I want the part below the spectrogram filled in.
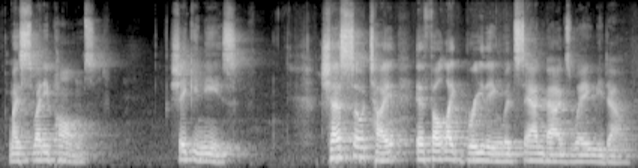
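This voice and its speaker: A man with a medium pitch and ordinary pitch variation talks at a very slow pace with long, frequent pauses, and audible room echo is present. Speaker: camp staff member. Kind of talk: speech.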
